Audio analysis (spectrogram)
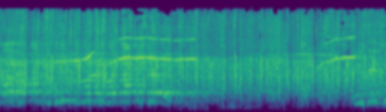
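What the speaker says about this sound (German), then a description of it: "Erstmal nochmal einen ganz großen Applaus für diese Leistung hier." A crowd at a bodybuilding show applauds and cheers loudly, dense clapping with shouts and whistles running throughout, while a voice talks over it through an amplified sound system.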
